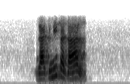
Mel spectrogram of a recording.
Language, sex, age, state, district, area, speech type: Hindi, female, 45-60, Uttar Pradesh, Varanasi, urban, conversation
